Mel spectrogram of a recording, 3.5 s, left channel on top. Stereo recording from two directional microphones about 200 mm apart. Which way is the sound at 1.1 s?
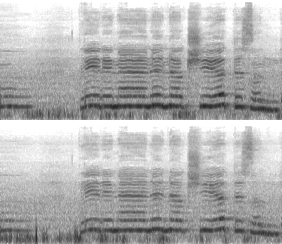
15° left (ahead or behind).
